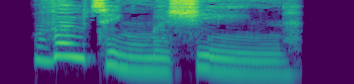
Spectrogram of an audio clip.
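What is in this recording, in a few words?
"voting machine", British English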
